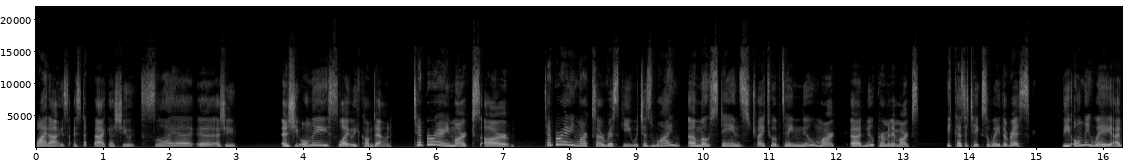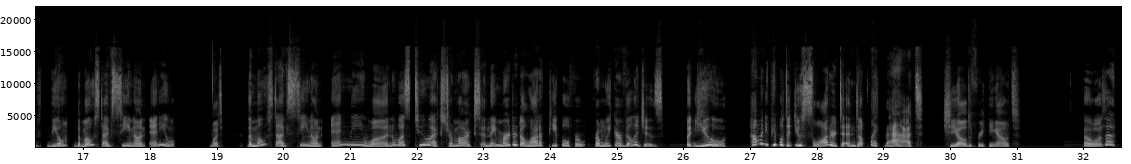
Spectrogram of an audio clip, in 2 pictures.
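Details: Stuttering in a female streamer who says she stutters a lot and finds reading difficult, heard while reading her own story aloud; this stretch contains repeated words and phrases.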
